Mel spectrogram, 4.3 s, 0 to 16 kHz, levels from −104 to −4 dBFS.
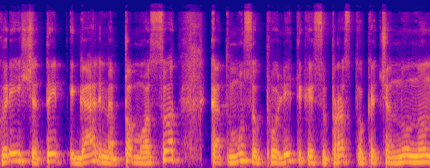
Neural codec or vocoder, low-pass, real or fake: none; 14.4 kHz; real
